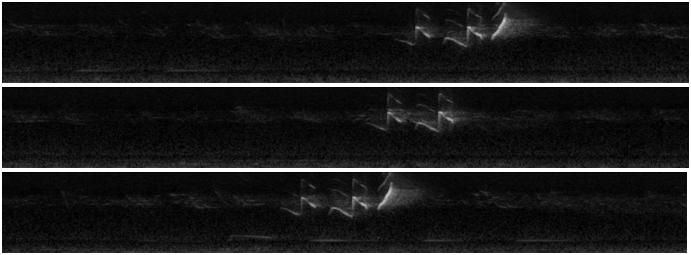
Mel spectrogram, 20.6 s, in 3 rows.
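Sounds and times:
Northern cardinal song of bright slurred whistled notes: 4.0 - 5.3, 10.5 - 11.5, 16.2 - 18.3.

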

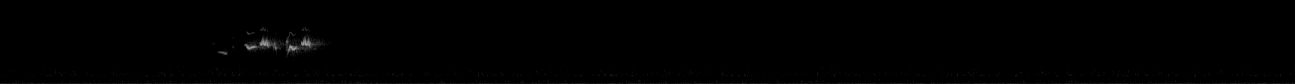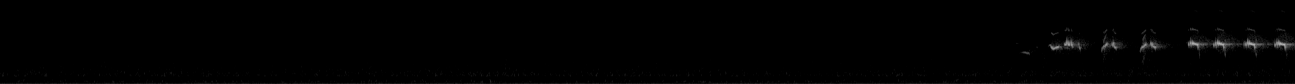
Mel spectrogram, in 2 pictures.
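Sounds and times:
Sage thrasher singing at night: 2.2 - 3.2, 23.2 - 25.8.

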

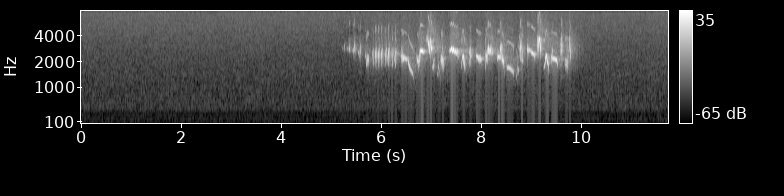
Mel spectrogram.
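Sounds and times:
Sage thrasher warbling song: 5.3 - 9.9.

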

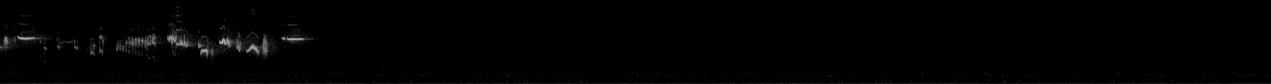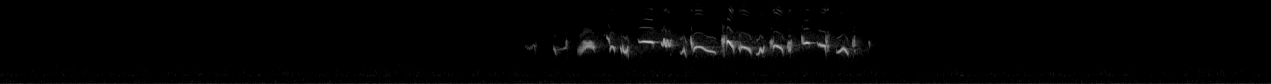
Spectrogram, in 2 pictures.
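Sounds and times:
sage thrasher: 0.0 - 3.1, 18.0 - 21.4.

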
